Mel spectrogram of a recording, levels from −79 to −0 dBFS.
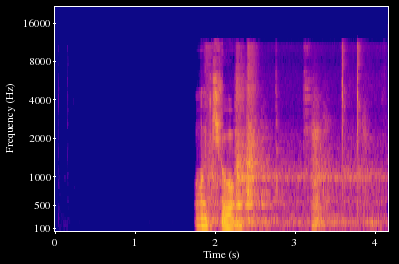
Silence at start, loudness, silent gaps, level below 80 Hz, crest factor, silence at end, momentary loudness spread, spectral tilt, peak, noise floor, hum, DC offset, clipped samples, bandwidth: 1.75 s; -16 LUFS; none; -52 dBFS; 18 dB; 0 s; 17 LU; -5 dB/octave; -2 dBFS; -85 dBFS; none; under 0.1%; under 0.1%; 12.5 kHz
